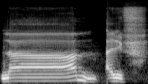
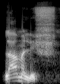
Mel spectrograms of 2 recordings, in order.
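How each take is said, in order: First: It is said as two separate letter names. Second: It is run together as one joined name. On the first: It is treated as two letters. The speaker calls it right. "বরং উচ্চারণ করতে হবে লাম আলিফ" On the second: It is treated as a single letter. The speaker calls it wrong. "এটা এরকম উচ্চারণ করা ভুল"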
